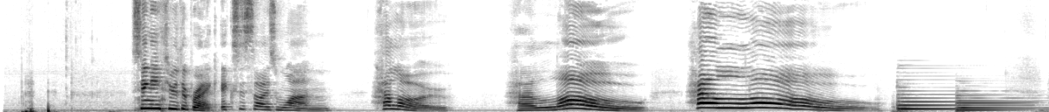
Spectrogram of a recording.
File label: singing through the break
